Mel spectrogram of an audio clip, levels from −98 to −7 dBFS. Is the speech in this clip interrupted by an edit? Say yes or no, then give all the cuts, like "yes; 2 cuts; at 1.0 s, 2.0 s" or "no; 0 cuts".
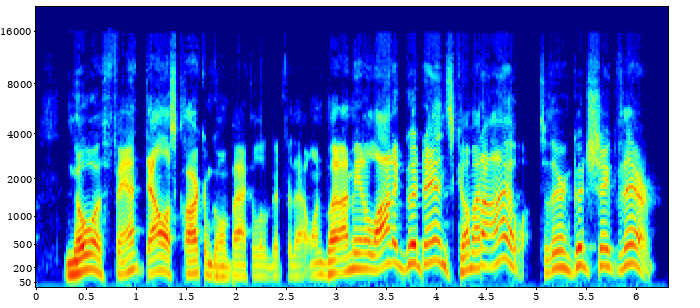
yes; 3 cuts; at 3.9 s, 4.4 s, 5.0 s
